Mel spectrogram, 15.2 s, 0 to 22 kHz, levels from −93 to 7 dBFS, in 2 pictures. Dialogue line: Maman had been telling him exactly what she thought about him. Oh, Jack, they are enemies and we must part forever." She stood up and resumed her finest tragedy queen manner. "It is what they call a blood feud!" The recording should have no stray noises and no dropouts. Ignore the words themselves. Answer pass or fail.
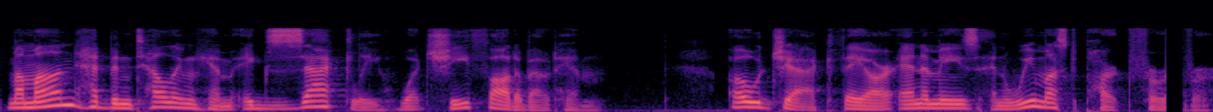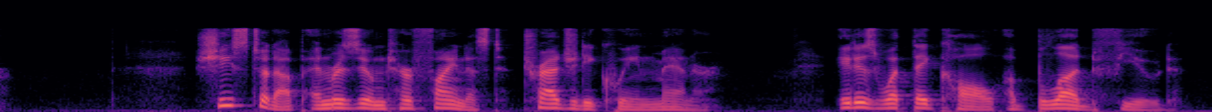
fail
